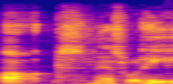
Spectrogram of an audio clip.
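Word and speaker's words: Ochs: his last name is spelled o c h s but it is pronounced ox that's what he said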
